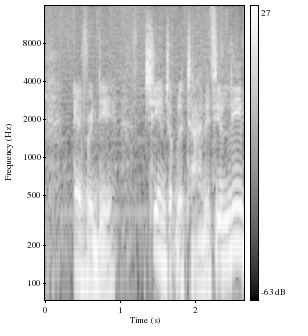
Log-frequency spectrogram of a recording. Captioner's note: speaking patois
